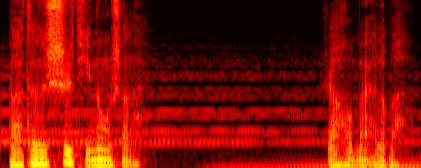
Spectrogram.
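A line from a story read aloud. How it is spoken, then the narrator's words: Sighing. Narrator (Chinese): 李隐叹了口气，说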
